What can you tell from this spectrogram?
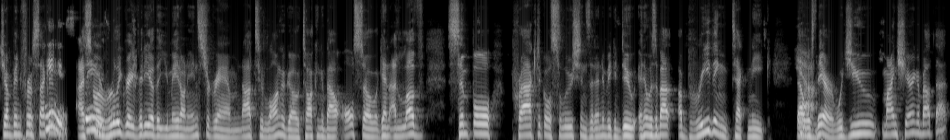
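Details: Adult speaker; Normal speech.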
